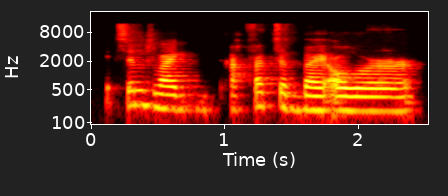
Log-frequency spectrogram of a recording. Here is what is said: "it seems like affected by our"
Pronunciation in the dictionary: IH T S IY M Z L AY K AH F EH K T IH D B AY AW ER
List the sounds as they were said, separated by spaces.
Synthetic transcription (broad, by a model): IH T S IY M Z L AY K AH F EH K T IH D B AY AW ER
